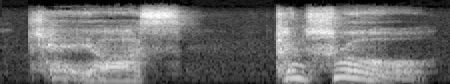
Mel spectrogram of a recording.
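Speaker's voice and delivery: yelled up high like a hero. Retelling a skit of Shadow making brownies: Shadow voice shouting. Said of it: "if Shadow was in the kitchen trying to make brownies".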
